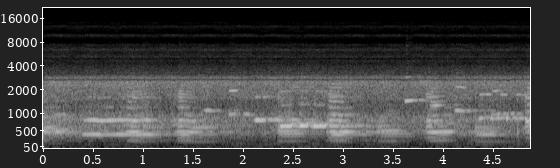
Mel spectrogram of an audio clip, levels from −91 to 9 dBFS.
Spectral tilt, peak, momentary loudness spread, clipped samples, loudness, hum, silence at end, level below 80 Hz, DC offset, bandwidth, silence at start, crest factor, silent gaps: -3 dB/octave; -10 dBFS; 7 LU; under 0.1%; -24 LUFS; none; 0 s; -72 dBFS; under 0.1%; 13 kHz; 0 s; 14 dB; none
